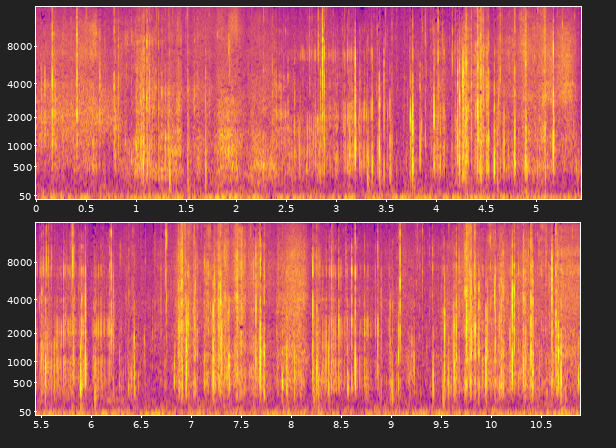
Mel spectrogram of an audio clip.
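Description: Long acrylic nails tap and scratch the black-and-white marbled cardboard cover and the edges of the many crinkled, wavy pages of a thick composition notebook lying on a cow-print mat. Dense, dry crackles and crinkles sound as rapid short clicks spread across the mids and bright highs, with almost no low end. Each tick stops at once with no ring.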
